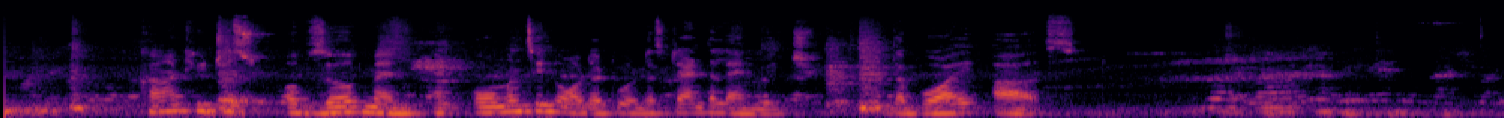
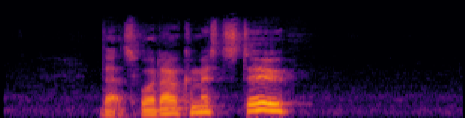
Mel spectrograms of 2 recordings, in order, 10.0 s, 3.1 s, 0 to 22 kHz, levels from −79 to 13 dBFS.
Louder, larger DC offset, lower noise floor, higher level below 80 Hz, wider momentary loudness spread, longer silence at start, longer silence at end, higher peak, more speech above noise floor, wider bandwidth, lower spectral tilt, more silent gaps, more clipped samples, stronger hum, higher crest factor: second, -32 LUFS vs -16 LUFS; neither; about the same, -56 dBFS vs -58 dBFS; second, -60 dBFS vs -52 dBFS; first, 17 LU vs 11 LU; second, 0 s vs 0.65 s; second, 0 s vs 1.15 s; second, -14 dBFS vs 0 dBFS; second, 25 dB vs 43 dB; about the same, 13.5 kHz vs 12.5 kHz; about the same, -6 dB/octave vs -6 dB/octave; neither; neither; neither; about the same, 18 dB vs 18 dB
